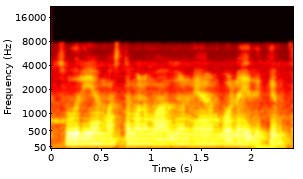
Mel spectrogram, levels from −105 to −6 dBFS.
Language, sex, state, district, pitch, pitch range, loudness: Tamil, male, Tamil Nadu, Kanyakumari, 135 Hz, 130-140 Hz, -16 LUFS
